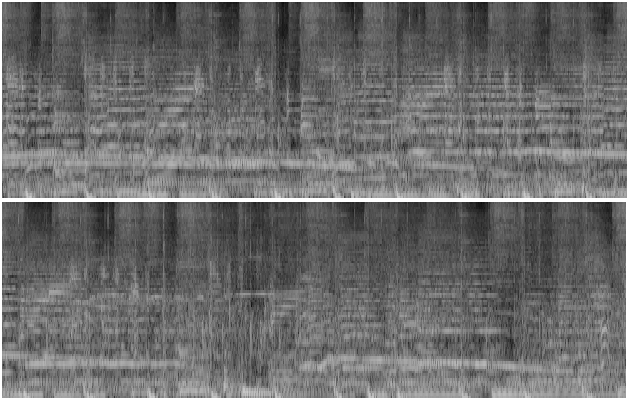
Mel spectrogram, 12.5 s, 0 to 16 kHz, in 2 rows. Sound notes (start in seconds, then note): 0.2 audience applauds and cheers; 6.9 audience applauds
